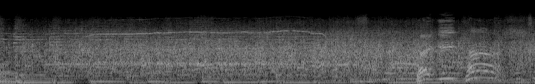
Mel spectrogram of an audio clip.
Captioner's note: applause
